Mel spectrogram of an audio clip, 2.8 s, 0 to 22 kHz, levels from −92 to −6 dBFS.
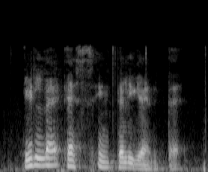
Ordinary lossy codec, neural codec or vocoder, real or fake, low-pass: Opus, 64 kbps; codec, 16 kHz, 8 kbps, FreqCodec, smaller model; fake; 7.2 kHz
